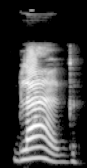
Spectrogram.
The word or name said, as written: blag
